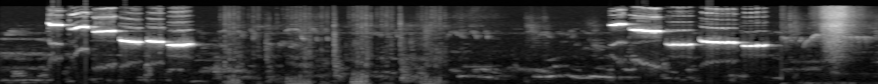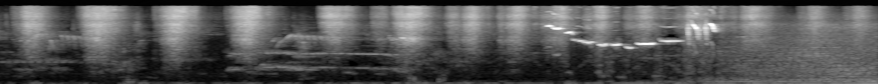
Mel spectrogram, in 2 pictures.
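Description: Brown-chested jungle flycatcher singing: three short phrases of clear whistled notes, each sliding down in pitch. Between the second and third phrases comes a run of soft, evenly spaced rustles, about one and a half a second.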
